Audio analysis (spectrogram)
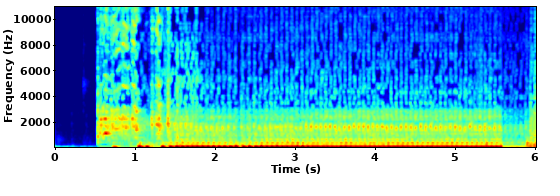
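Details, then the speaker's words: KTM 390 Adventure, started cold right after the PowerTRONIC ECU was plugged in: it fires, holds a rough uneven idle a few seconds, then drops off. Owner suspects air in the fuel system after the tank was removed; it needed wide-open throttle to start. "I think where it didn't want to start and it shut itself off, I think that's where I took the fuel tank off and there was just air in the fuel system."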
